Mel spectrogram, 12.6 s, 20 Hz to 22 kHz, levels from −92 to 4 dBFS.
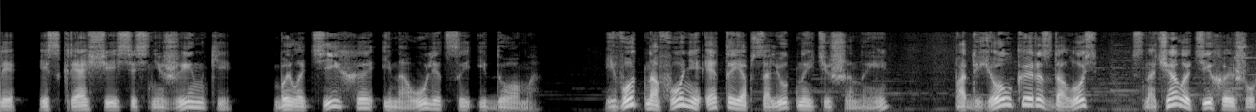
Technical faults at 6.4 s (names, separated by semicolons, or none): none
